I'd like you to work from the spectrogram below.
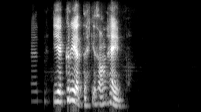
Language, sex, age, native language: Icelandic, female, 50-59, Icelandic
